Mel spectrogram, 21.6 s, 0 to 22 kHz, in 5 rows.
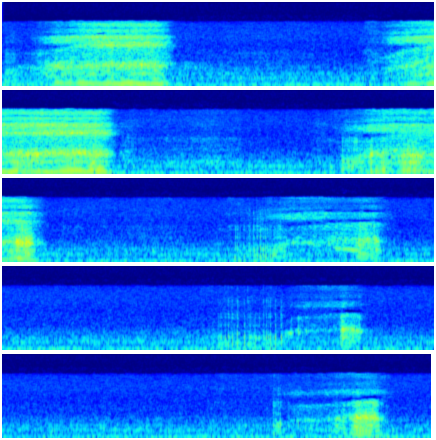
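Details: Snoring during sleep: rhythmic, rumbling snores recurring with each breath, about 16 per minute.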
